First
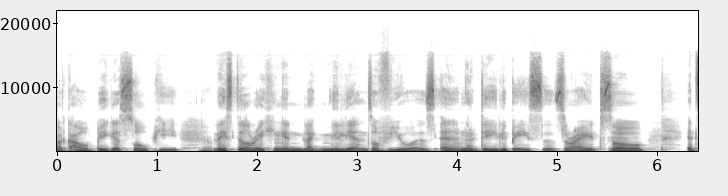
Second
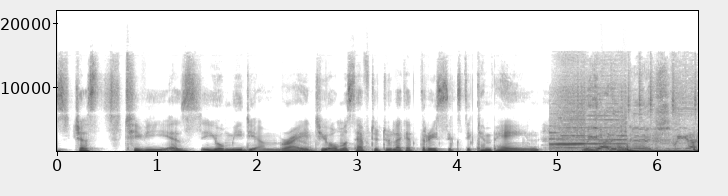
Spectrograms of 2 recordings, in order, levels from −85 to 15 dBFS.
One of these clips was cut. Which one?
second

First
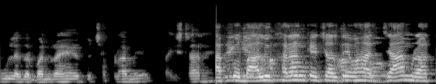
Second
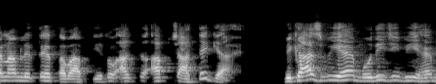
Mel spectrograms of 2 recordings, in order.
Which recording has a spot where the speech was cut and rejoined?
first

